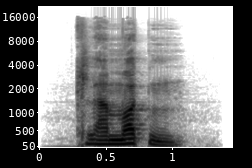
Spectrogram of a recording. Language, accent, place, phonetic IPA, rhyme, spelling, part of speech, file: German, Germany, Berlin, [klaˈmɔtn̩], -ɔtn̩, Klamotten, noun, De-Klamotten.ogg
- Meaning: plural of Klamotte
